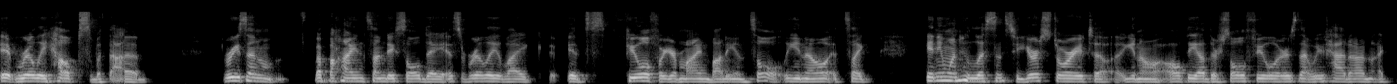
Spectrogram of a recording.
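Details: Adult speaker; no speech disorder.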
